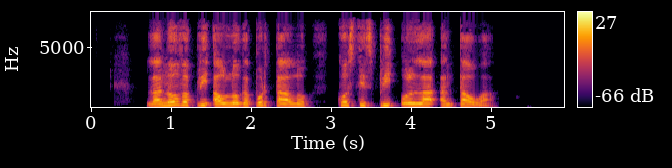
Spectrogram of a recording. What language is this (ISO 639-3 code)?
epo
